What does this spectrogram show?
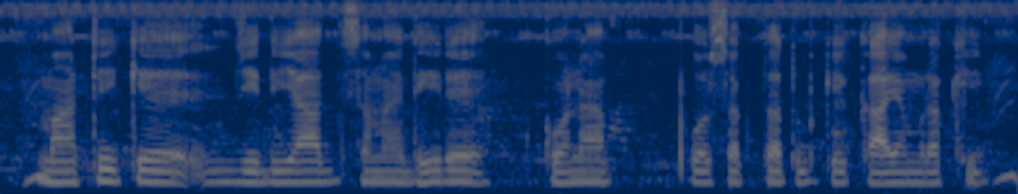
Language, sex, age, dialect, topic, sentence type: Maithili, male, 18-24, Southern/Standard, agriculture, question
